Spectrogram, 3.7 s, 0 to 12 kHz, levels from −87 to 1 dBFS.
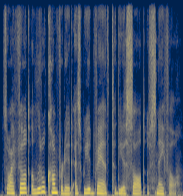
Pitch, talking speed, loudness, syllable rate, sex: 215 Hz, 230 wpm, -17 LUFS, 6.1 syllables/s, female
